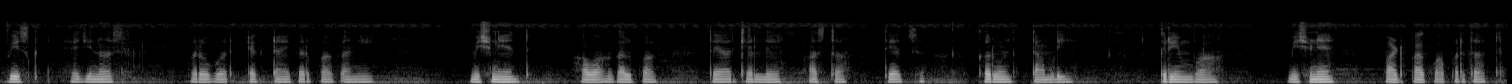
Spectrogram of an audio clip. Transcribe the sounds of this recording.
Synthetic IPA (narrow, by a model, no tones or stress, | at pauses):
ʋiskhed͡ʑinəs | bəɾobəɾekʈãjkəɾpakani | miɕɳent̪həʋaɡalpakt̪əjaɾkɛlːeəst̪a | t̪et͡skəɾuːnʈ̪ãmbɽi | kɾimʋa | miɕɳe | ʋaɽpakʋapəɾt̪at̪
